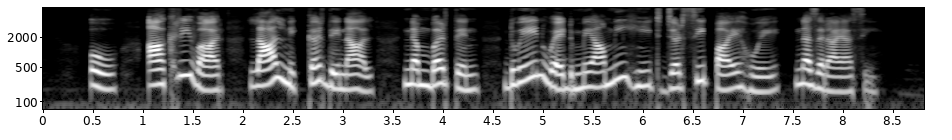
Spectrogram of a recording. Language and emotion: Punjabi, neutral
